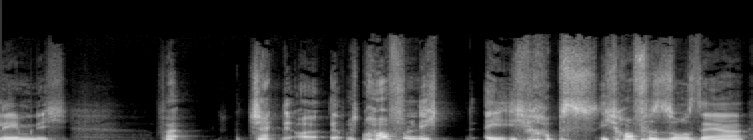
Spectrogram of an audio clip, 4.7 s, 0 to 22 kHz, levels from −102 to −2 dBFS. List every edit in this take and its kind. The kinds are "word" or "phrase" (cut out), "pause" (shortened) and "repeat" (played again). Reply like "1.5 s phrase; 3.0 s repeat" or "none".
2.2 s word

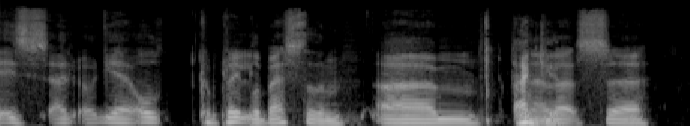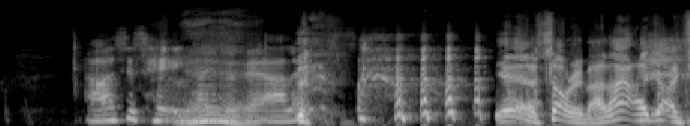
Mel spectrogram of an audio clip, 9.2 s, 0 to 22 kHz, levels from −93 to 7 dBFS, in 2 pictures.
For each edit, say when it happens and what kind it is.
1.7 s word

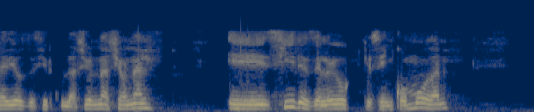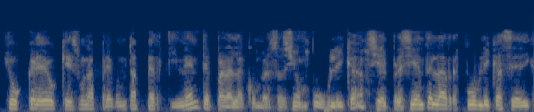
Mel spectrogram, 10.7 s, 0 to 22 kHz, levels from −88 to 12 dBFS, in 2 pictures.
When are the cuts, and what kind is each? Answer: 3.5 s word

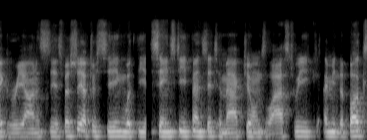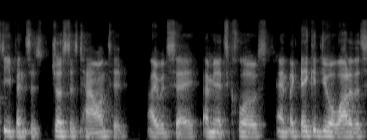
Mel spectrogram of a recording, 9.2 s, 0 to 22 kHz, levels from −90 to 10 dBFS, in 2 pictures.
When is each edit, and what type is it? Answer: 1.8 s word

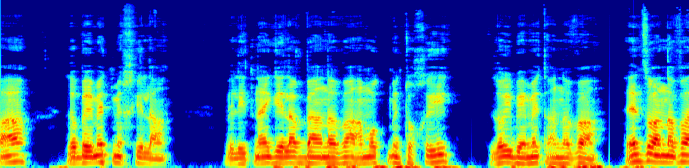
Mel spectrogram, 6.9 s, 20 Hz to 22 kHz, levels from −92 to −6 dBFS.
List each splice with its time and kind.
none

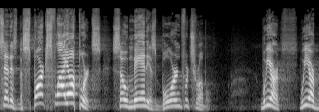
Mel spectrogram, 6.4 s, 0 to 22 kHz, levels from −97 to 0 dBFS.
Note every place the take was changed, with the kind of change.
none

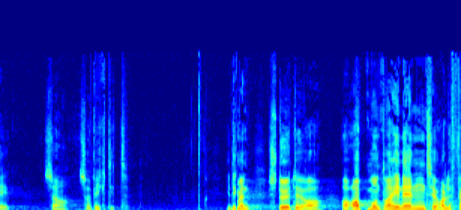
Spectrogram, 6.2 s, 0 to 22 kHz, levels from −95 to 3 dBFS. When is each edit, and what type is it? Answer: 3.2 s phrase

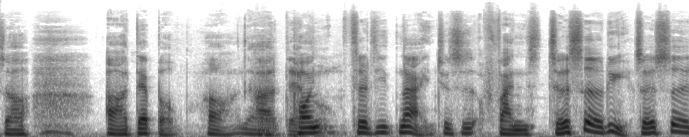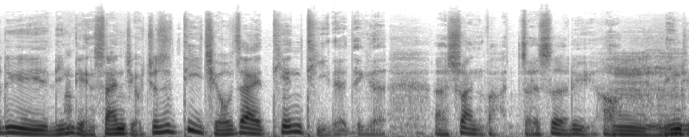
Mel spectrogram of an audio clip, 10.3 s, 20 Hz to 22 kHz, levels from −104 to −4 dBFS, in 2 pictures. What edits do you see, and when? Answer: 2.6 s word; 4.7 s phrase

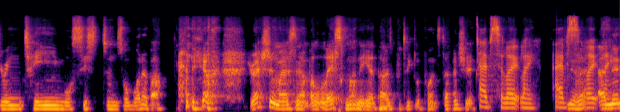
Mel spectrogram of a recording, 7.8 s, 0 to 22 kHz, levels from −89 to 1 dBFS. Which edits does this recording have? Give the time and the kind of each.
none

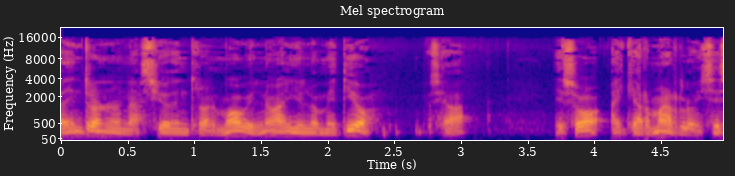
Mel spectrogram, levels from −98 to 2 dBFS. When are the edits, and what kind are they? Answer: none

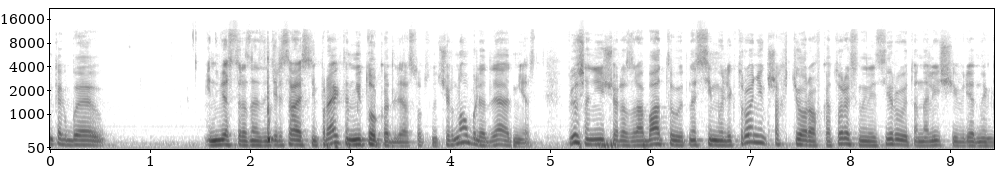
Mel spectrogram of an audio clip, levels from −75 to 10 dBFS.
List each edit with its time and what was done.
4.6 s word; 5.3 s word; 7.2 s word

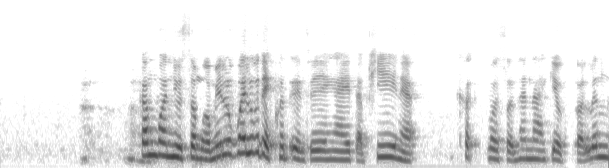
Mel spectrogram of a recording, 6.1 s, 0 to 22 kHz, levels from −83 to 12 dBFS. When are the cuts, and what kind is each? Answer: 4.8 s pause

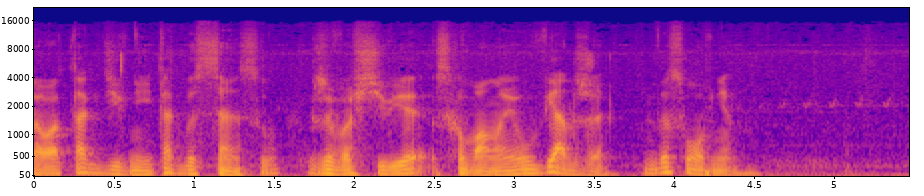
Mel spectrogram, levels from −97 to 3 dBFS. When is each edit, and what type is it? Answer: 1.6 s pause

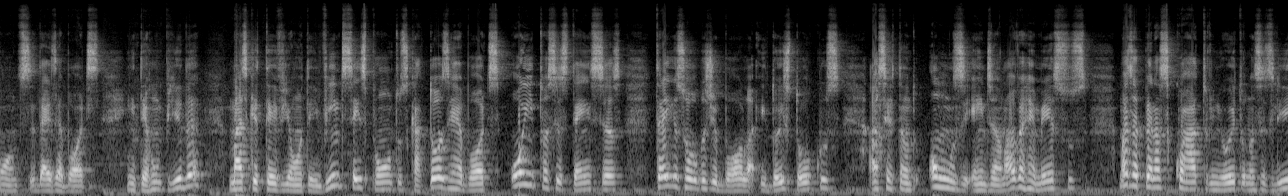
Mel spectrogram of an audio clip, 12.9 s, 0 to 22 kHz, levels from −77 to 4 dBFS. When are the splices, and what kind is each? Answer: none

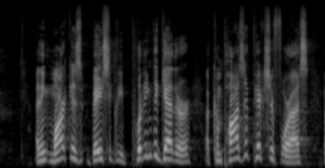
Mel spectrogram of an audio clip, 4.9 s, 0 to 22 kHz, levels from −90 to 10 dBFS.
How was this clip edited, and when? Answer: none

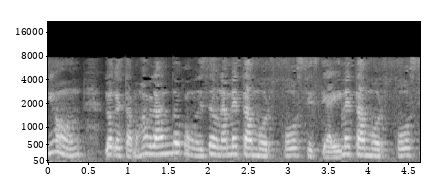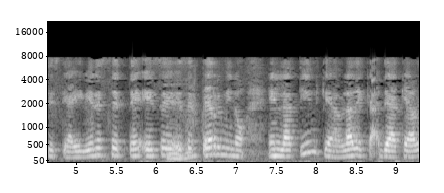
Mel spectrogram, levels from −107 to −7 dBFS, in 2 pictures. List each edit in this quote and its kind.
3.7 s repeat

